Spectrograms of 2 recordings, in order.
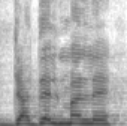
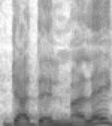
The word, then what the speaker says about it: Gad Elmaleh: Parce que pendant longtemps, je pensais qu'il s'appelait Gad Elmaleh. C'est-à-dire Gadel, plus loin, Maleh. Parce que vous, vous mettez la pause après Gadel.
